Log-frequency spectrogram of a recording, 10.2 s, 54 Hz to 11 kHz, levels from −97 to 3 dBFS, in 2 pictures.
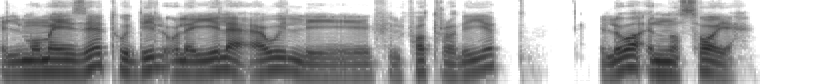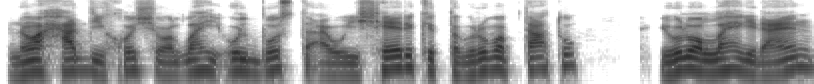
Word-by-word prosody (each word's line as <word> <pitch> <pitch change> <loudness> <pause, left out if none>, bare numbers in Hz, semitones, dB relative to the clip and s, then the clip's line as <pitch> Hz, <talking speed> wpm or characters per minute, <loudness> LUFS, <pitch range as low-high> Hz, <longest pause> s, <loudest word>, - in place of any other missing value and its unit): المميزات 125 +7 +2
ودي 130 +2 +1
القليلة 130 0 +2
أوي 135 +4 0
اللي 100 -4 -5
في 100 - -19
الفترة 105 +1 -5
ديّة، 135 - -3 0.6
اللي - - +1
هو 165 +1 +5
النصايح. 115 -3 +1 0.4
إن 100 - -7
هو 130 +2 +6
حد 130 0 +1
يخُش 130 +4 -4
والله 110 +5 -2
يقول 130 0 -2
بوست 145 +6 -3
أو 100 -1 -4
يشارك 150 +10 +1
التجربة 130 +3 -1
بتاعته، 150 +5 -2 0.5
يقول 130 +6 +2
والله 135 -1 +4
يا 145 - -1
جدعان 120 +8 +1
125 Hz, 155 wpm, -23 LUFS, 110-140 Hz, 0.6 s, هو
